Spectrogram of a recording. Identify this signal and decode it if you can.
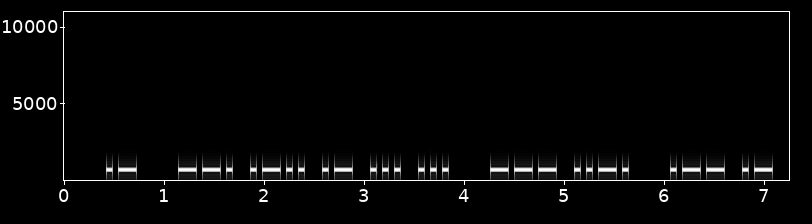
Morse code, heard as a keyed tone, about 20 wpm, 700 Hz. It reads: A GLASS OF WA
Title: Sentences from Top 1300 Words 20wpm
